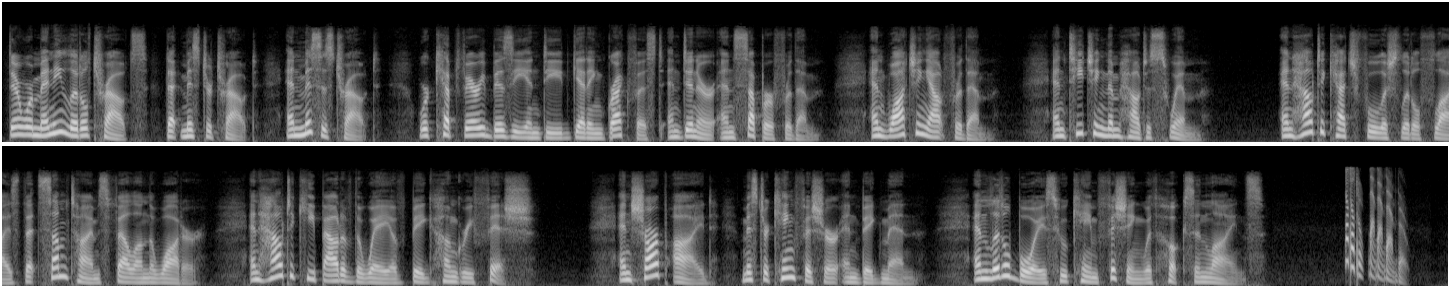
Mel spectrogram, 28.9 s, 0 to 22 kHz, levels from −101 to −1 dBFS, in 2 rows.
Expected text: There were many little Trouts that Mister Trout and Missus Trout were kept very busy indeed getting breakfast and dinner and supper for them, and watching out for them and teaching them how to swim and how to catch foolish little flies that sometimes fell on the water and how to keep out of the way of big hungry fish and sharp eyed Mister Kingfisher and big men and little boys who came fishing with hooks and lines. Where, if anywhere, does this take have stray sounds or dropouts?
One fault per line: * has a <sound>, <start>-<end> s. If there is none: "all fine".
* has a chirp, 27.9-28.6 s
